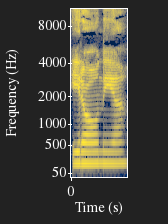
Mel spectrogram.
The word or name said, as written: irónia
